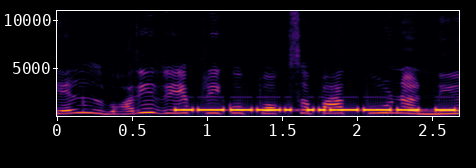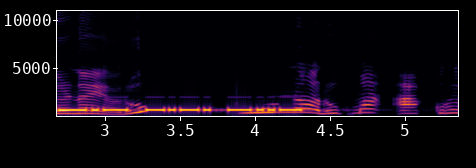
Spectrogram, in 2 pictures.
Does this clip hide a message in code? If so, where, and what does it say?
Yes: Morse code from 0.7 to 4.4 s, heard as a keyed tone, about 32 wpm, 670 Hz, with speech in Nepali. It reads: 92QCX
